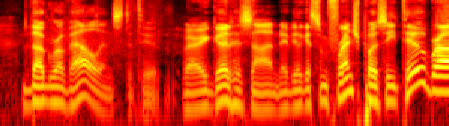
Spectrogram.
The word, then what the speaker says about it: Hasan: though because i would i normally would have pronounced his name like hassan but like it's hassan like gravel gravel gravel you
